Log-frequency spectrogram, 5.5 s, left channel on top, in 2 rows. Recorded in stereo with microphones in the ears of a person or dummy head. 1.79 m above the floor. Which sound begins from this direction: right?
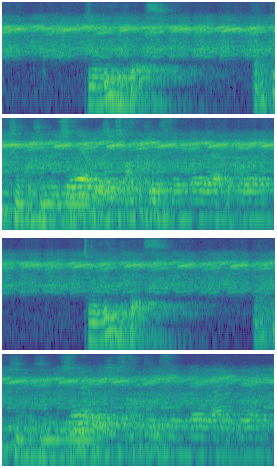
A man speaking, at 0.8 s.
